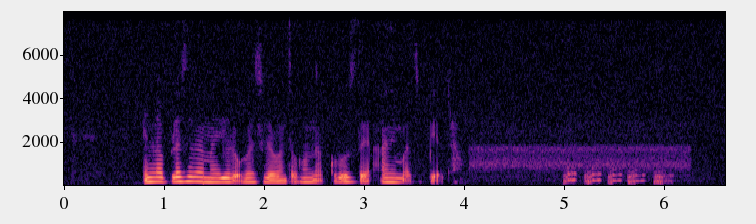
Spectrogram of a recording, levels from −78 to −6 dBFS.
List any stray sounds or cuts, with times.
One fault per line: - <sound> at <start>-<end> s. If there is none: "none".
- laugh at 5.0-6.1 s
